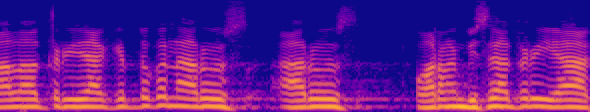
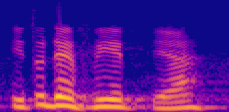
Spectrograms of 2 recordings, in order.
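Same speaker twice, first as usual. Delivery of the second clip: ordinary talk, nothing marked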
